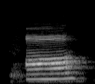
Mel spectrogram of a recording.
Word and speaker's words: orange: Orange. Ok, nếu mà các bạn phát âm âm j đúng không?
